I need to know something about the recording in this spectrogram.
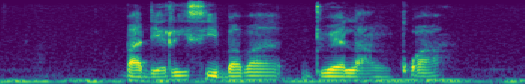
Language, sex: Tswana, male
